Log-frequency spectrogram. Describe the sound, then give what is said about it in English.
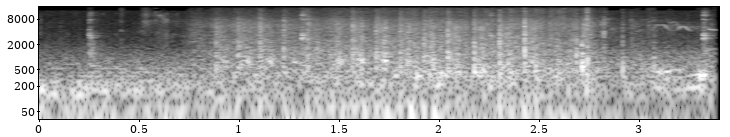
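Racing pigeons coo softly amid a busy ambience, with bursts of wing flapping and shuffling, a steady rustling bed of sound throughout. “You've been keeping birds a while then”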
